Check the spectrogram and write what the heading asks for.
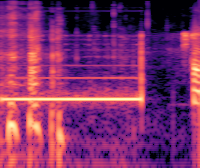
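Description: Telephone ringing tone on the caller's line: one steady beep about a second and a half long that stops abruptly, just before the call is answered.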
